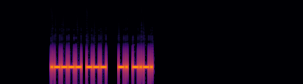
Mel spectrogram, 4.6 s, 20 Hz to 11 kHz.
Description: Morse code, heard as a keyed tone, about 46 wpm, 700 Hz. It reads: 1O NC
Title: Winter Field Day Exchanges 45wpm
